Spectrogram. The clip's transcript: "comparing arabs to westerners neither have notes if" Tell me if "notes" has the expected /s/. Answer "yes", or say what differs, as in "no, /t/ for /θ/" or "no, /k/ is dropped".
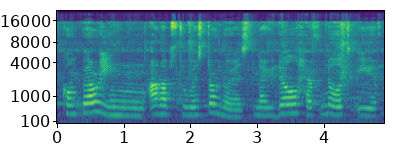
no, /s/ is dropped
